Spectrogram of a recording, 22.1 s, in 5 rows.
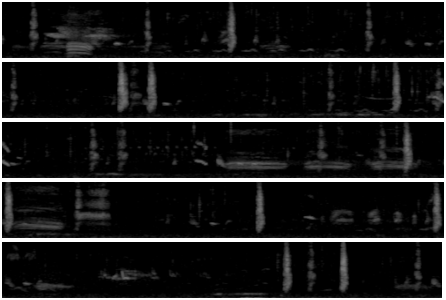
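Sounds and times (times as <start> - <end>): faint bird calls: 0.0 - 4.6, 10.8 - 14.4, 15.8 - 19.2, 19.8 - 22.0.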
